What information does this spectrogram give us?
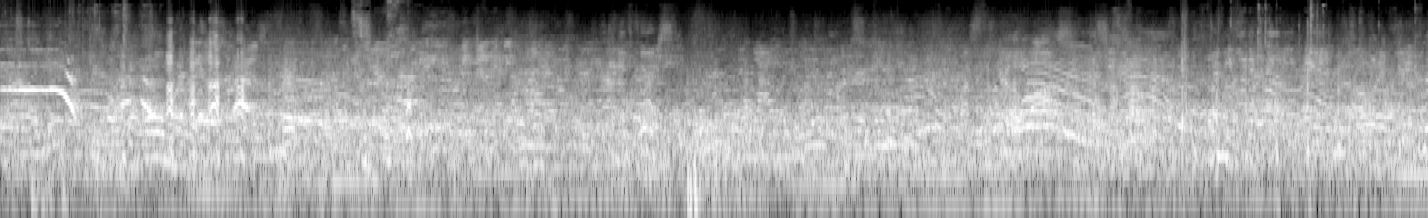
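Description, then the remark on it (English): A large graduation crowd cheers and chatters, many overlapping voices forming a dense, steady roar that holds for about fourteen seconds, with a few higher voices rising above the din. “You know, listening to the cheering, I think they're happy in connection.”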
